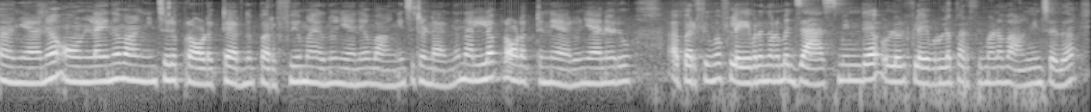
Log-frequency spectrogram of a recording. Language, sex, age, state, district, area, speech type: Malayalam, female, 30-45, Kerala, Palakkad, rural, spontaneous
